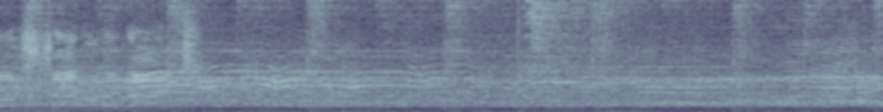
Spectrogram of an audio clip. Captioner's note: crowd cheering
